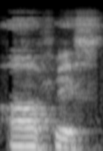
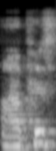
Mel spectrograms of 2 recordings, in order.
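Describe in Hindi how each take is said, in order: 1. पहला स्वर खुला गोल 'aw' है। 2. पहला स्वर सादा लंबा 'aa' है। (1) "हम कहते ऑफिस" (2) "हम ऑफिस ऑफिस नहीं कहते"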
